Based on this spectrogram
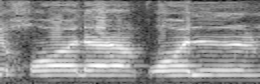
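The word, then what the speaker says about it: خلق: ख़ा मोटे हरूफ में से आता है, ख़ा को पुर पढ़ा जाएगा। अल्लज़ी ख़लक़ल मौत वल हया।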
